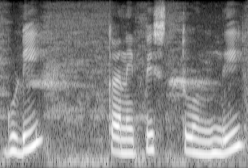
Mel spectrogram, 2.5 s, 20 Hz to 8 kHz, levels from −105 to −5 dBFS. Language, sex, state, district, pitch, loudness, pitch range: Telugu, female, Andhra Pradesh, Sri Satya Sai, 230 Hz, -14 LUFS, 205-250 Hz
